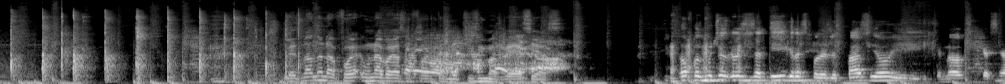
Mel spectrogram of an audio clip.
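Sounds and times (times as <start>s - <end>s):
audience applause of sharp hand claps: 0.0s - 3.4s
speech: 2.9s - 5.8s, 6.7s - 10.0s
laughter: 3.9s - 5.8s, 6.5s - 7.8s.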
